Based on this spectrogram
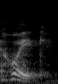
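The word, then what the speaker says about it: Hawick: i did up in do you pronounce it hoyt yeah up in the borders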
